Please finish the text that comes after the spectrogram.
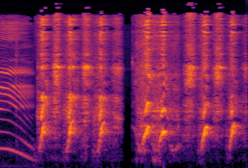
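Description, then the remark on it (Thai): A zebra calls: a drawn-out falling whine gives way to about six sharp, dog-like barking yelps in a quick, steady rhythm, loud, with no talking. “เอาอย่างนี้ค่ะ ไปฟังเสียงร้องของหมาลายกัน”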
